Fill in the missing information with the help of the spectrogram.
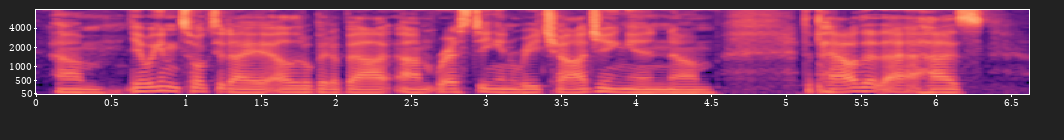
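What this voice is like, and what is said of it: Hoarse, throaty voice. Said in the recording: “I've got a frog in my throat.”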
